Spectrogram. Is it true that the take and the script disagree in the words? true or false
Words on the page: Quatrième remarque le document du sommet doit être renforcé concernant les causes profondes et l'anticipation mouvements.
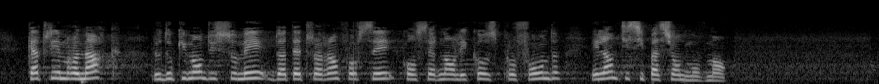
false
